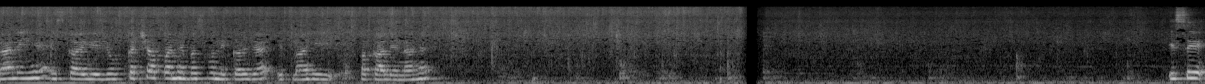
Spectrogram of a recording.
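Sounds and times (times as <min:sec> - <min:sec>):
vegetables sizzling in oil: 0:00.0 - 0:12.0
wooden spatula scraping pan: 0:04.8 - 0:12.0.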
